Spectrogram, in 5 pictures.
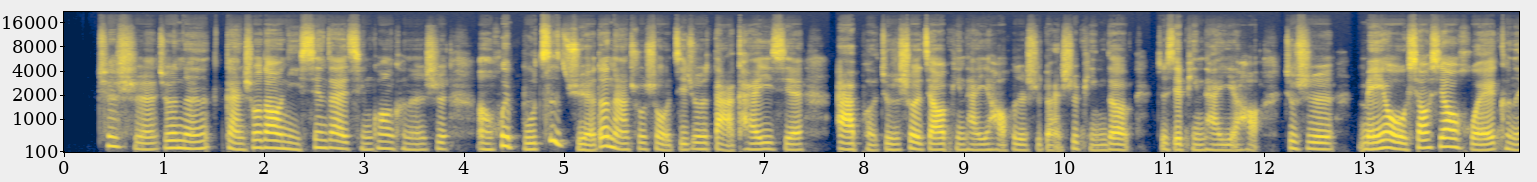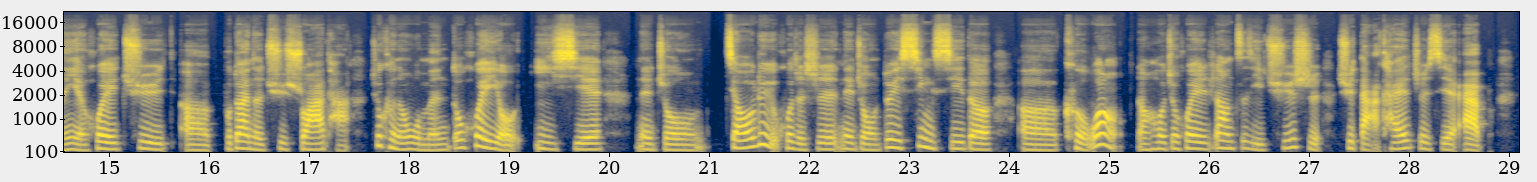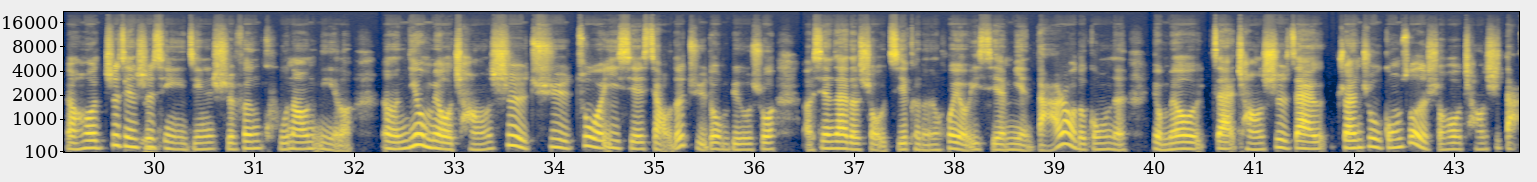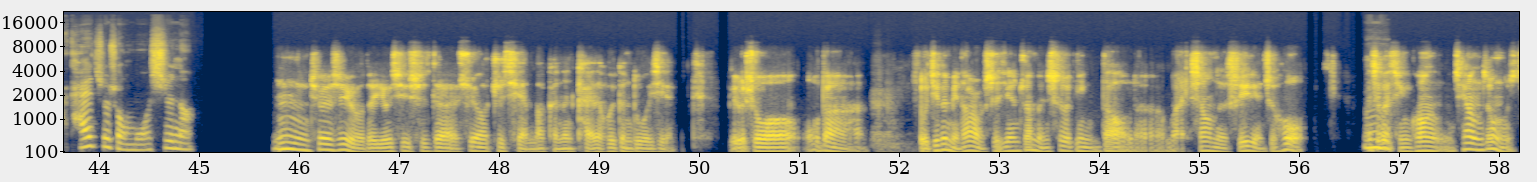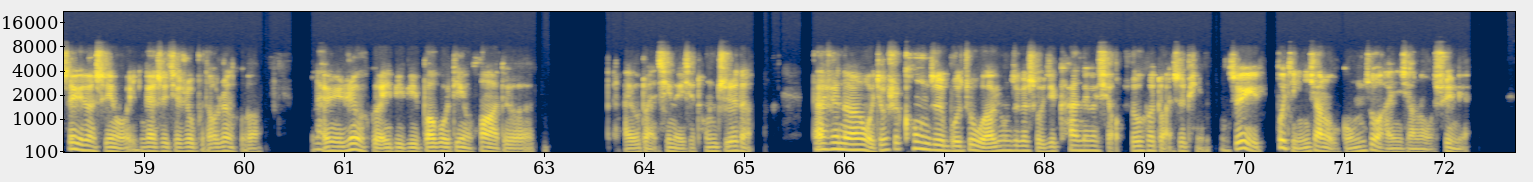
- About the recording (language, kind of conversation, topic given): Chinese, advice, 我在工作中总是容易分心、无法专注，该怎么办？
- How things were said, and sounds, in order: other background noise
